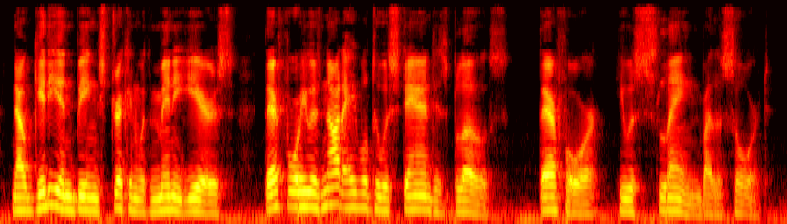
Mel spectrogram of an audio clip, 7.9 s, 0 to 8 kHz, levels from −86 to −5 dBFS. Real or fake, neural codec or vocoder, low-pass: fake; vocoder, 44.1 kHz, 80 mel bands, Vocos; 7.2 kHz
